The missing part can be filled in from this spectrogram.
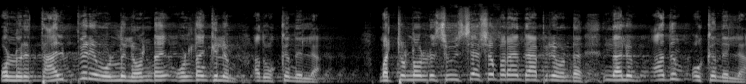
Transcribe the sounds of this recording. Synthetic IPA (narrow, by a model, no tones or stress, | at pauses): oɭːo̞ɾut̪aːlpːɐɾɐmoɭːiloɳɖoɳɖe̞ŋɡilumɐðo̞kːenːilːɐ̰ | mɐtːuɭːɐʋɐɾuɽusuːiɕeːʂɐmpɐrɐjant̪aːpːiɾɐmuɳɖɨe̞nːaːlumɐðumo̞kːenːilːɐ̰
